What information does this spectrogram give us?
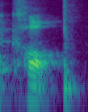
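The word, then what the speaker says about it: Kop: The Cop. A cop, like a policeman. Joke. No, but cops with a K, not a C. It don't matter. It's pronounced the same way.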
